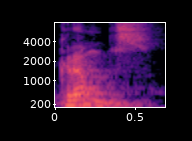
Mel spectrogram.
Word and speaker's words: crumb: So it is not bread crumbs. It is bread crumbs.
